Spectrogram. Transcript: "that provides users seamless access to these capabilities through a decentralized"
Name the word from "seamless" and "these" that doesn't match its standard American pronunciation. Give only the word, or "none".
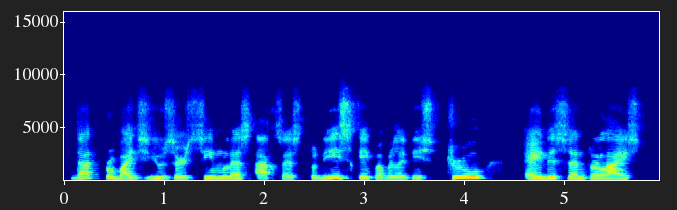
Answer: these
